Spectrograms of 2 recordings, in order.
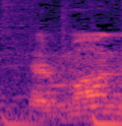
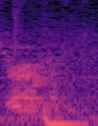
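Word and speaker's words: Germán: It's actually Herman in Spanish, but in English it's actually pronounced as German.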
